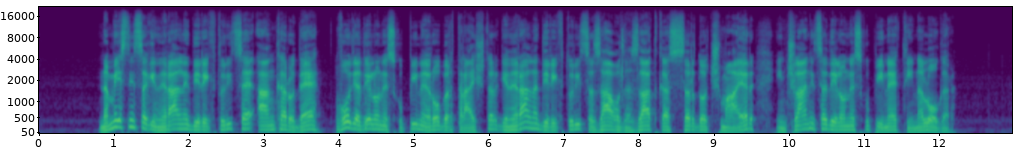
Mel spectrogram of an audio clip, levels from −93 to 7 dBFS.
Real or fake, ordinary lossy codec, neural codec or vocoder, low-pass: fake; none; vocoder, 44.1 kHz, 128 mel bands, Pupu-Vocoder; 19.8 kHz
